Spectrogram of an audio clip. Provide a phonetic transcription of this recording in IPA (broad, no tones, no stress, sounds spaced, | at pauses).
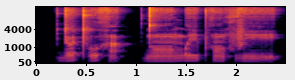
d ɵ tʼ u h ɐ̃ | d̪ õː ŋʷ iː pʰ õː xʷ v iː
